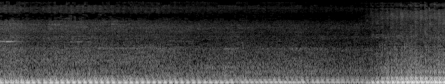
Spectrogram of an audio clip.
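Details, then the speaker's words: 2001 Yamaha BearTracker 250 single-cylinder ATV that sat for years, after a temporary duct-tape fix of the leaking intake boot (vacuum leak). An even thump of about 3.5 beats per second rises smoothly with throttle, no stumbling; running much better. "It's definitely running much better."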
